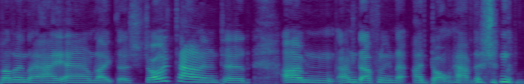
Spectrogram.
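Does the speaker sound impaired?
Yes: hearing impairment with speech impairment; attended deaf camp in childhood; does not sound like others, speech and hearing impairments sometimes affect talking.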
